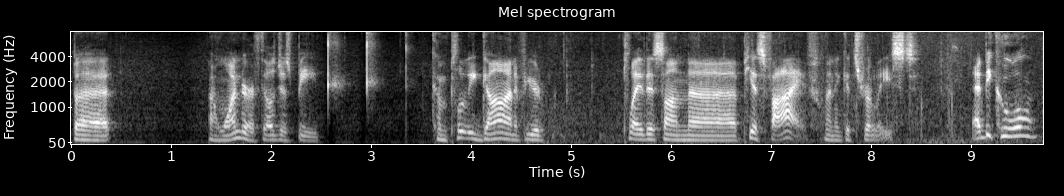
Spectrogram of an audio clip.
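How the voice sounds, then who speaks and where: A man's voice: medium pitch, lively intonation, a little slow, pauses often, a bit bright. A middle-aged man giving casual let's play commentary as a gaming host. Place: indoor room with bookshelves. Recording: faint noise, game ambience behind.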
